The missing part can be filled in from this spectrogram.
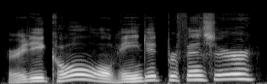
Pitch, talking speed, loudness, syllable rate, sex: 175 Hz, 110 wpm, -13 LUFS, 3.2 syllables/s, male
